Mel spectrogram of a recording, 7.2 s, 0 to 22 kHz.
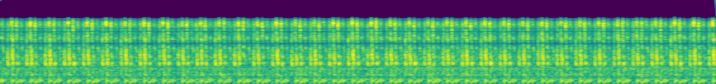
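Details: Leyland 154 tractor diesel engine cold start, lumpy idle near 158 beats a minute with uneven stumble; seems to be a misfire on one cylinder when it first fires up.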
